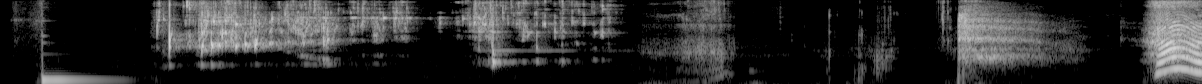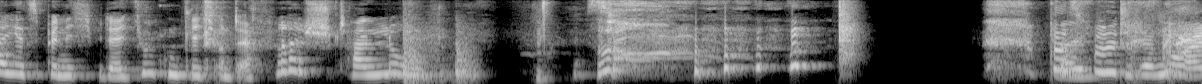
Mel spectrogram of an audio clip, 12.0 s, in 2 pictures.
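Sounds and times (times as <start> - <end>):
person sipping and swallowing coffee: 0.8 - 5.6
short breathy exhale: 4.8 - 5.5
speech: 6.0 - 8.5, 11.4 - 12.0
laughter: 9.0 - 10.2.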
